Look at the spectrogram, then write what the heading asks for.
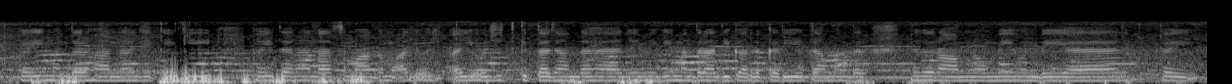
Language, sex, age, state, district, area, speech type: Punjabi, female, 18-30, Punjab, Pathankot, rural, spontaneous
